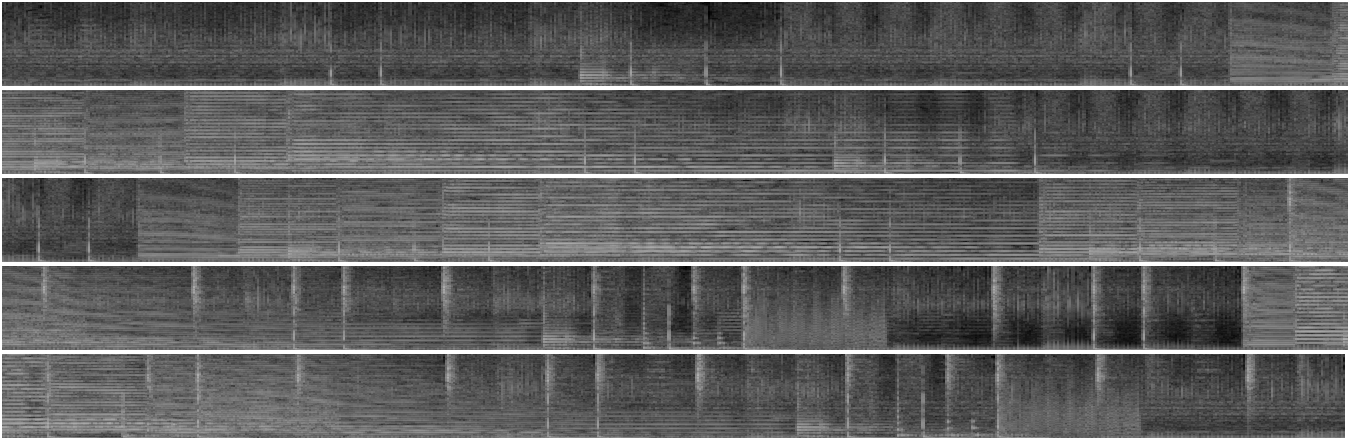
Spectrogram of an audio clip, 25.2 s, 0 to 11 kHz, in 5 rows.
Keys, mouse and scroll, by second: 0.3 ctrl+click, 2.3 ctrl+y, 4.4 ctrl+t, 15.0 ctrl+j, 17.4 ctrl+t.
